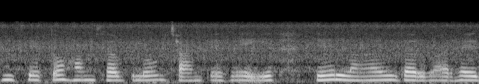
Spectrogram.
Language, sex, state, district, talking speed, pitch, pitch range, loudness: Hindi, female, Chhattisgarh, Raigarh, 150 wpm, 195 Hz, 190-200 Hz, -16 LUFS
